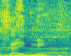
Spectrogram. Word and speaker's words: Hide Me: Se pronuncia Hide Me, pero como todo el mundo lo va a llamar Jaime Festival, si te llamas Jaime, entras gratis, así de absurdo.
